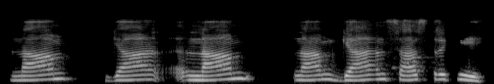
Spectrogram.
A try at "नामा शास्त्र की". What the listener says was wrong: ज्ञान नहीं है, नामा शास्त्र की।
